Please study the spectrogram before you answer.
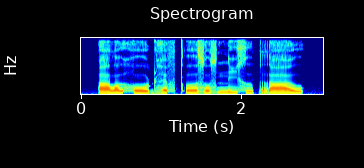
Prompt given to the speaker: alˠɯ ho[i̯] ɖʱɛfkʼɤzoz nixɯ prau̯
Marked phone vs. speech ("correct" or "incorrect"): incorrect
